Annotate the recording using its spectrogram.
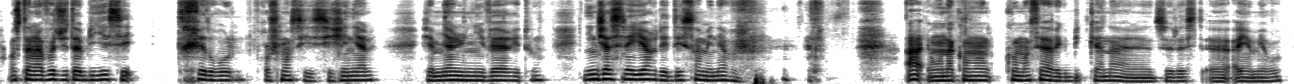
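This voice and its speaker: A teenage boy talks in a loose, casual way, stopping often on fillers and restarting his sentences. His pitch sits in an ordinary middle range for a young male voice. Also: steady tone, moderate pace, a bit bright. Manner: rambling, hesitant with many fillers. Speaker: vlogger. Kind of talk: casual shelf tour.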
